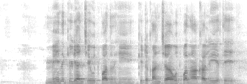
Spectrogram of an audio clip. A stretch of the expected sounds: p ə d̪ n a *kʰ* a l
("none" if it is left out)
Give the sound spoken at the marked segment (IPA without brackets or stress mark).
kʰ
